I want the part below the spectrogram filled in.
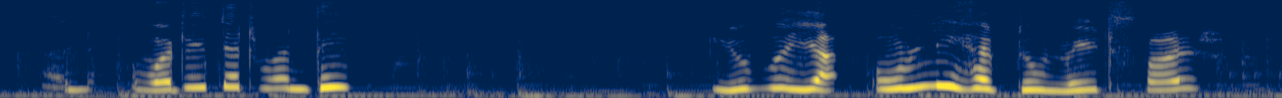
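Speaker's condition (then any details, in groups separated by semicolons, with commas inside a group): Cerebral palsy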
